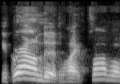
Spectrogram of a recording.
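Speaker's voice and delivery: high mock scolding, tailing into blahs; retold angry yelling. Mother punishing her son in a retold scene, mock yelling. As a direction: imitate a parent yelling out a punishment. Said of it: "she's yelling at the".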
